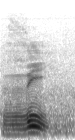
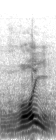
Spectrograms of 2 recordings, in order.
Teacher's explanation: kalau dzal tipis dzi, ini dha tebal, dhai.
